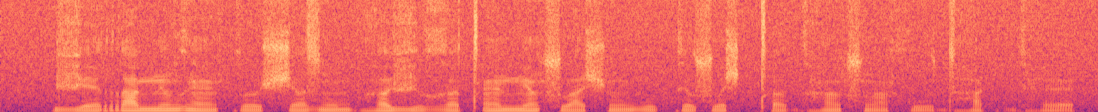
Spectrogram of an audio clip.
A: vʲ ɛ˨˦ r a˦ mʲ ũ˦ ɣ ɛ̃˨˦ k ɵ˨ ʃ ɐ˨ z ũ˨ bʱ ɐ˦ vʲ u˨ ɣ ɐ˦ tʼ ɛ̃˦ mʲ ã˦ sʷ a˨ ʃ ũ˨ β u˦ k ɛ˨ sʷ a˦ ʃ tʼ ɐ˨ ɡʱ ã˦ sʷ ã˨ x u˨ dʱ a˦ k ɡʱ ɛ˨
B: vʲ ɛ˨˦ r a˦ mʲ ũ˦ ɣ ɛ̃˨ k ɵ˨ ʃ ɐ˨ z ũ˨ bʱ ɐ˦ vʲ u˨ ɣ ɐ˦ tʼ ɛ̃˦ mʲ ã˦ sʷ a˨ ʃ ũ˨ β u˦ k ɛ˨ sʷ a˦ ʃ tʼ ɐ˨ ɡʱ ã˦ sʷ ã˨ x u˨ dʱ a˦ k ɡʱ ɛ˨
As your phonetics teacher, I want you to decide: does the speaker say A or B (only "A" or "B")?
B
